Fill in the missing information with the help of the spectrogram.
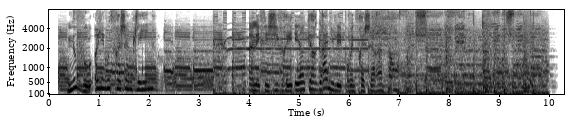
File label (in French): FR pub TV; HOLLIWOOD freshclean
